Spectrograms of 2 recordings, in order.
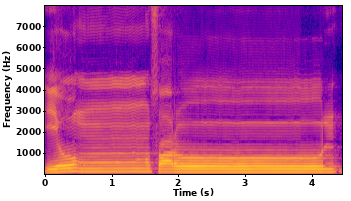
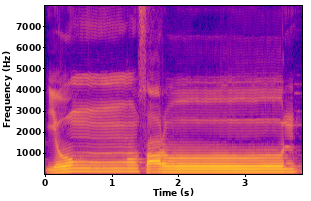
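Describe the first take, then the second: The two takes are said the same way.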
